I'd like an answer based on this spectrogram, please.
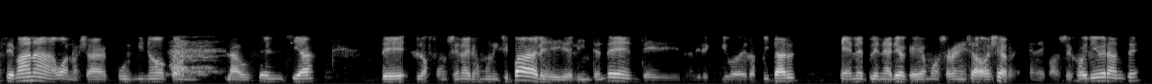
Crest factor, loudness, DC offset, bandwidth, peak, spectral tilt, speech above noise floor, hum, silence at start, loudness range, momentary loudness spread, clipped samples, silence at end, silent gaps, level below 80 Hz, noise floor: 20 dB; -22 LUFS; under 0.1%; 4.1 kHz; -2 dBFS; -7 dB/octave; 30 dB; none; 0.05 s; 3 LU; 17 LU; under 0.1%; 0.15 s; none; -70 dBFS; -52 dBFS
